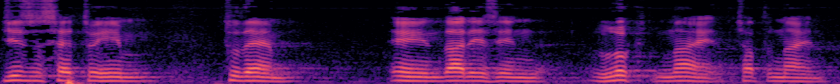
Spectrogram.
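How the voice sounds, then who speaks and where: A man from Greece preaching a sermon in a deliberate way, repeating words for emphasis. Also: mid-range voice, level tone. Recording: long hall reverb.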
